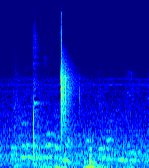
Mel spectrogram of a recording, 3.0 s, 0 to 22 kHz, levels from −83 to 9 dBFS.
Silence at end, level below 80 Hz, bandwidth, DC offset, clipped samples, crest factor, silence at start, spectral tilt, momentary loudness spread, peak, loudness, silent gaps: 0 s; -46 dBFS; 16.5 kHz; under 0.1%; under 0.1%; 32 dB; 0 s; -2.5 dB/octave; 22 LU; 0 dBFS; -26 LUFS; none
